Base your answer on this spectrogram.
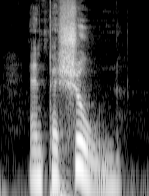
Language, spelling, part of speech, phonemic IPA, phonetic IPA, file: Swedish, person, noun, /pɛrˈsuːn/, [pɛˈʂuːn], Sv-person.ogg
- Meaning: 1. a person, (in the plural, in tone) people 2. person (any of the three hypostases of the Holy Trinity) 3. person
